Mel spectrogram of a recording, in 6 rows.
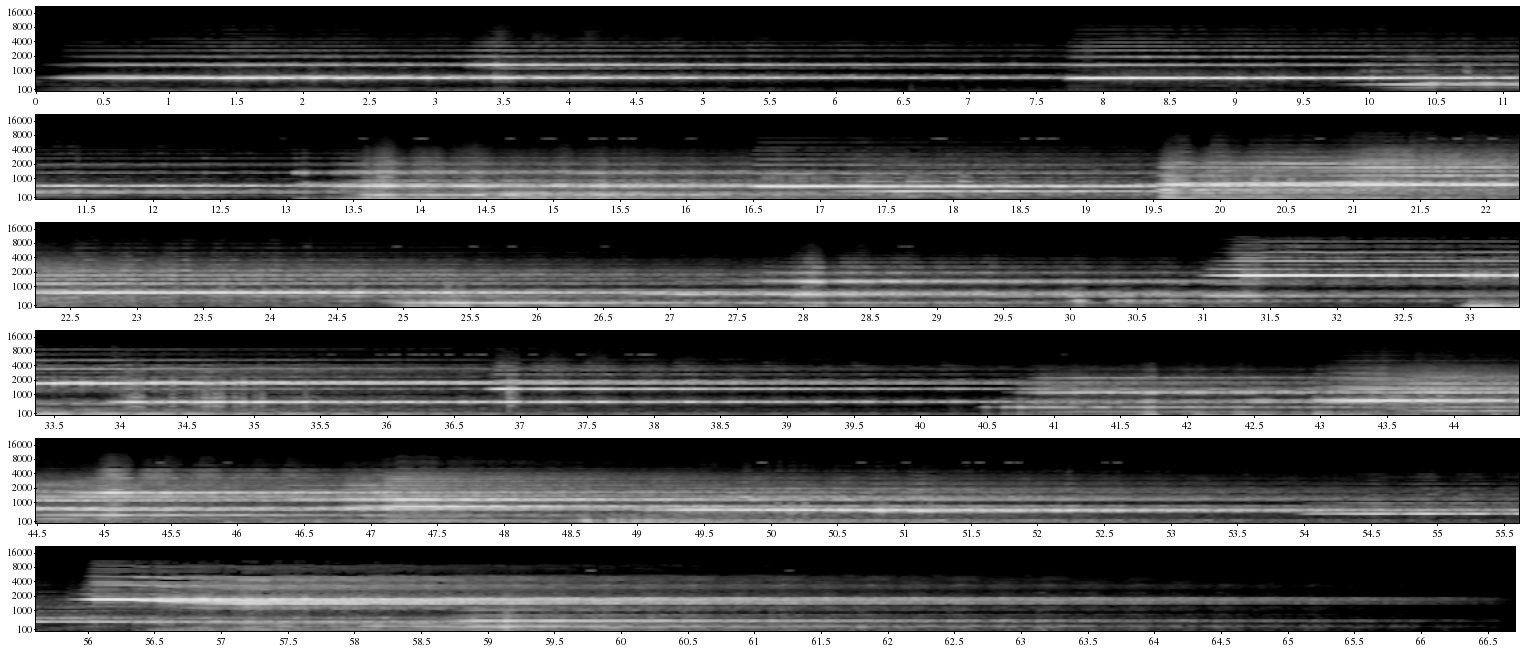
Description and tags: Samurai Jugular - 04
A samurai at your jugular! Weird sound effects I made that you can have, too.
